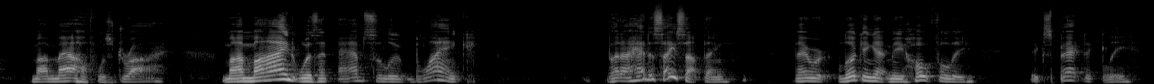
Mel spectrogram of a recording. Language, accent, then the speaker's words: English; Laurel Hill, North Carolina, United States; Nothing in my life growing up in Laurel Hill, North Carolina, thinking I would be a businessman, had prepared me for this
